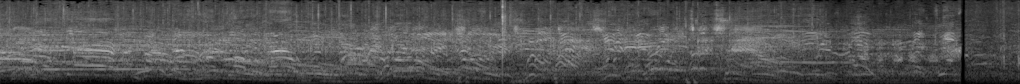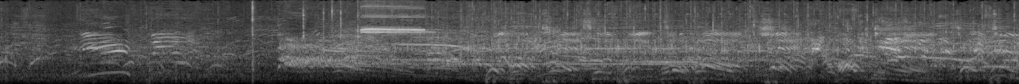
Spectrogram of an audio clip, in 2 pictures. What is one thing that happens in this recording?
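A large crowd cheers and chatters in an open-air stadium.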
